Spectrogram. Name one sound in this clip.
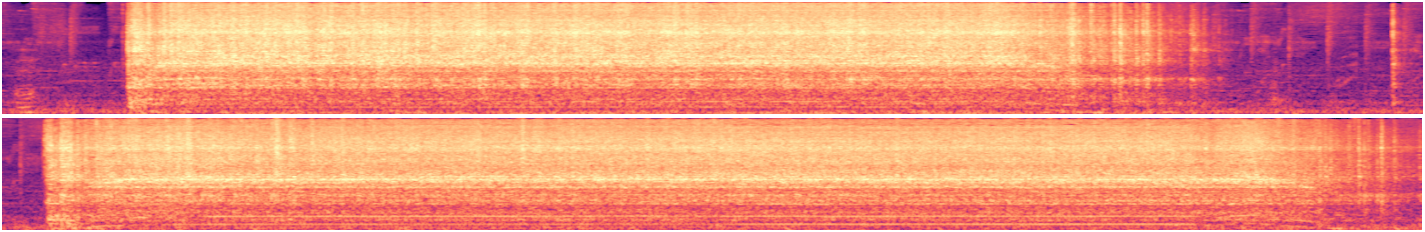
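A blender whirs loudly in two bursts, starting and stopping abruptly.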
